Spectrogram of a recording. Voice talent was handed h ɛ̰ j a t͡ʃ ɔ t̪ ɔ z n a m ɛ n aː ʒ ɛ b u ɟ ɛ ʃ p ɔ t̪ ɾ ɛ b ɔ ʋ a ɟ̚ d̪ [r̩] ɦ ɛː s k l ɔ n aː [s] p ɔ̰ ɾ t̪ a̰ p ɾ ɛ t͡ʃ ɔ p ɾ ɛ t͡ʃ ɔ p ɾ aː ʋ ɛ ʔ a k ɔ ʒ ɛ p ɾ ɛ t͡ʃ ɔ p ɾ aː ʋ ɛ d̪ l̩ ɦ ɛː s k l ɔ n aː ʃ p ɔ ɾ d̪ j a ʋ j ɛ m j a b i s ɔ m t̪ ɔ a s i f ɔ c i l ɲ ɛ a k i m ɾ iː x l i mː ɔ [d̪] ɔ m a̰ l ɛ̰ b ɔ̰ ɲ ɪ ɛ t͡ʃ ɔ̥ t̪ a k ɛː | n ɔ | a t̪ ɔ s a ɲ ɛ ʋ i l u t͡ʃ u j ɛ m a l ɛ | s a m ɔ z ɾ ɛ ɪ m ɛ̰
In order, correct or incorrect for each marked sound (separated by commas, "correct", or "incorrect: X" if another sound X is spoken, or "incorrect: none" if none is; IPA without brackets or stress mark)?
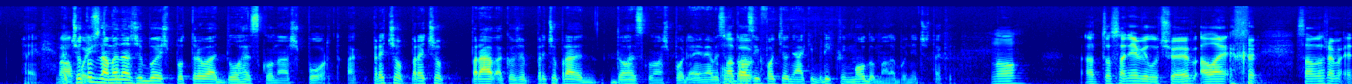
incorrect: l̩, incorrect: ʃ, correct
